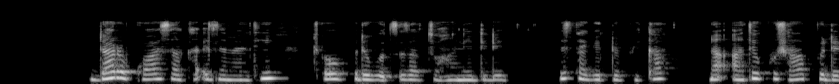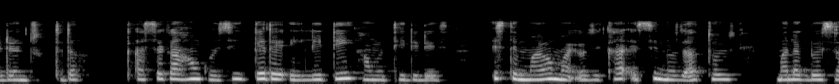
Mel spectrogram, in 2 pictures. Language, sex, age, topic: Gamo, female, 18-24, government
